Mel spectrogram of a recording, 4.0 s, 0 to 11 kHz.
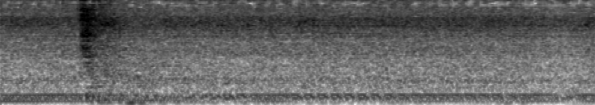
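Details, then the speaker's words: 1969 Pontiac Firebird Trans Am under restoration, carbureted V8 hot-wired start, choke set, factory-style exhaust, warming up: steady even low hum, no knocks or misses; normal idle. "Now, if you want to know what that exhaust system sounds like, it doesn't sound too bad for a factory style exhaust. It has a nice little tone to it."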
